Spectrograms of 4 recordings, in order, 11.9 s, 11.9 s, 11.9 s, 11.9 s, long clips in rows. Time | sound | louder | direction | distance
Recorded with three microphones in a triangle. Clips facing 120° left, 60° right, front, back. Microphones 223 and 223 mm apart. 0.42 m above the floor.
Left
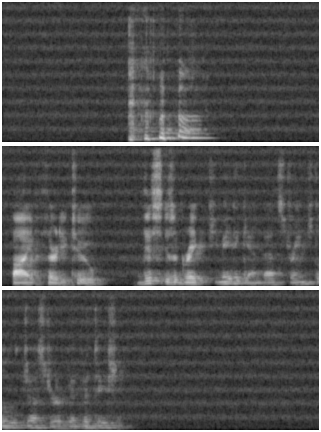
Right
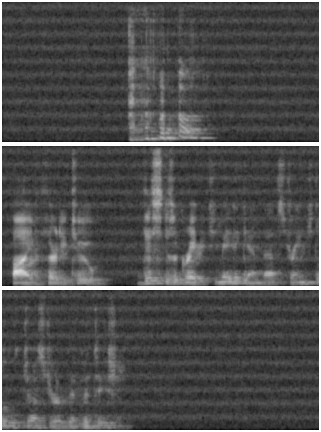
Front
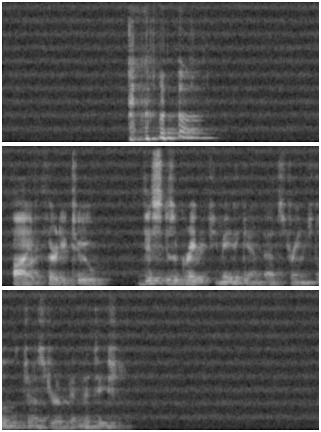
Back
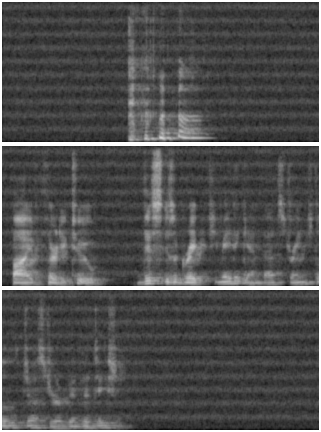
1.6 | a giggle | left 12 dB, back 6 dB | 150° left | 1.9 m
4.1 | a man speaking | left 1 dB, back 5 dB | 170° right | 2.5 m
6.5 | a man speaking | left 1 dB, back 4 dB | 140° right | 7.5 m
